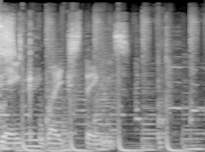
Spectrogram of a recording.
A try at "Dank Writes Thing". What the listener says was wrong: No, it's not things. It's not plural. It's singular.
